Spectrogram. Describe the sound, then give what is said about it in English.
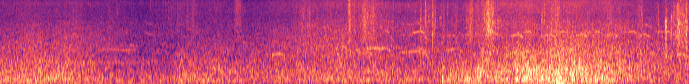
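Ocean waves break steadily on a sandy shore at the water's edge of a bay under storm clouds, a continuous rushing surf with one wave swelling louder near the end, fairly loud, with some wind noise. “Down by the water's edge, where the breakers tumble along the sand.”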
